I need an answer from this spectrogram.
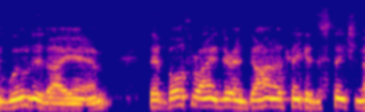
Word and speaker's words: Reinder: Reinder. Some people pronounce it reindeer, but I take exception to that.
